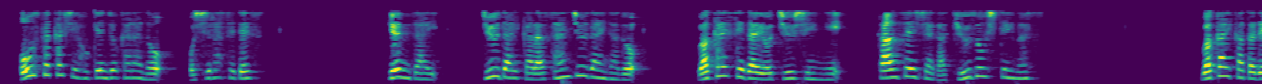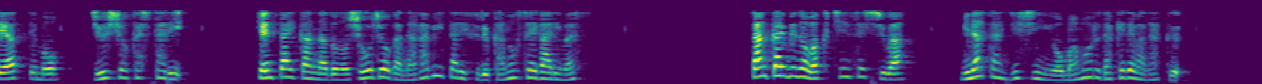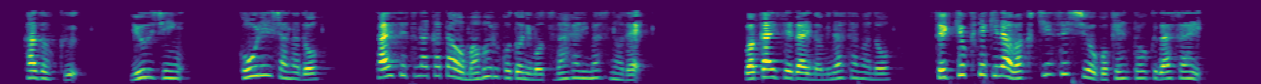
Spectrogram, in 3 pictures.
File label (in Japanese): アナウンス音源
